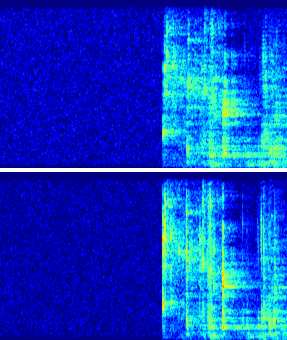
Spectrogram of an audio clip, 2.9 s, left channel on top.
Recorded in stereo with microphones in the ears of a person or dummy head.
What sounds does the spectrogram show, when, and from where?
1.6 s keys jangling: 80° right, 1.5 m; by 2.8 s 85° right, 3 m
